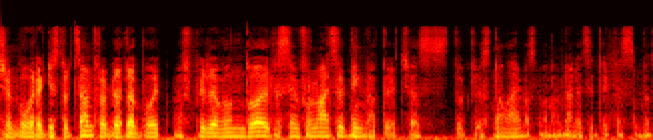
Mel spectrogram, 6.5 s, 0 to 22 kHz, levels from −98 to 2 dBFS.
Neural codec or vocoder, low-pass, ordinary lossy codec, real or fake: autoencoder, 22.05 kHz, a latent of 192 numbers a frame, VITS, trained on many speakers; 9.9 kHz; AAC, 32 kbps; fake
